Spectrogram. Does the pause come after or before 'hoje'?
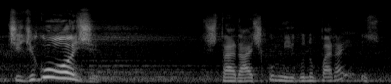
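after. The pause comes right after 'hoje'. "a tradução do Novo Mundo"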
